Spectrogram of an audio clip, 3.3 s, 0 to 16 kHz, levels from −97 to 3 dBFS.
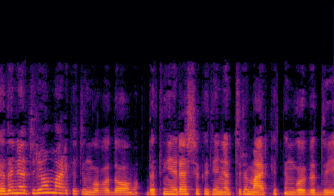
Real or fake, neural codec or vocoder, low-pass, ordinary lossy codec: real; none; 10.8 kHz; AAC, 48 kbps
